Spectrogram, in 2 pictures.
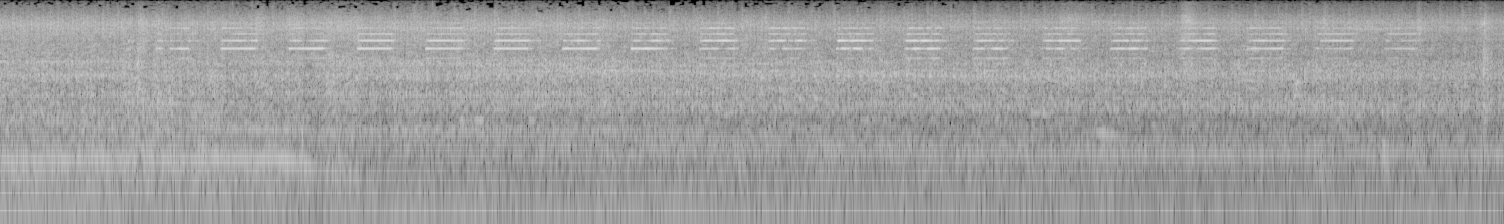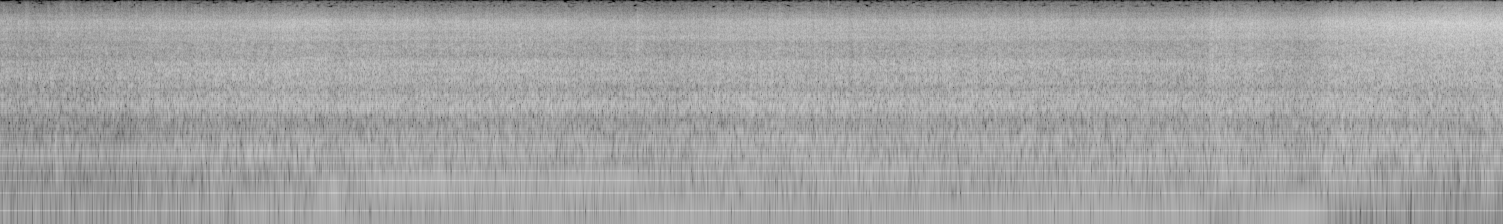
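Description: Heavy diesel paving machinery and trucks running, with a reversing alarm beeping about once a second for the first twelve seconds or so. One engine winds down a couple of seconds in, and a deeper engine hum comes up past the halfway point.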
